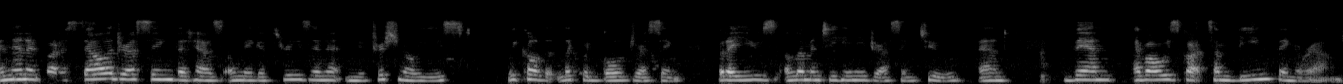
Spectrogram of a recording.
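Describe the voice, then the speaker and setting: Her medium-pitched voice has a dark, mellow tone, somewhat breathy, with fairly even intonation at a moderate pace. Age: 70s. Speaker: dietitian. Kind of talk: presentation Q&A.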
